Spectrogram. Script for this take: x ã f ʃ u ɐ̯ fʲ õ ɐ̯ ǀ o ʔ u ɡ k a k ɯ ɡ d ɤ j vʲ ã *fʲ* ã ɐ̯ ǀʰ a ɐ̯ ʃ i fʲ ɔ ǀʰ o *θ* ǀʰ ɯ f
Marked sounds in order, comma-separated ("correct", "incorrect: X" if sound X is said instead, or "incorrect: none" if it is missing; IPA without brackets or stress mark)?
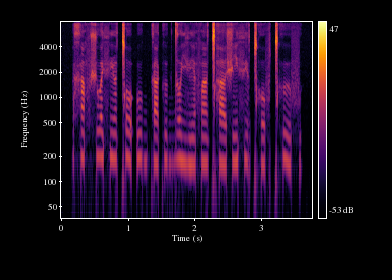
incorrect: f, incorrect: f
